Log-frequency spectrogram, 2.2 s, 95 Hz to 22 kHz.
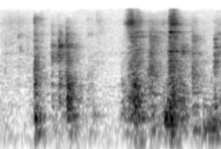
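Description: Faint clicks and scuffs from a Yamaha YZ250F's kickstart lever being eased down to find compression and let ratchet back up, before the full kick.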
